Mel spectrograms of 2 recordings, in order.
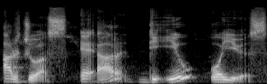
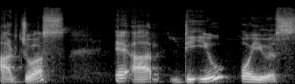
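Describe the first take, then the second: Both takes have the same delivery.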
